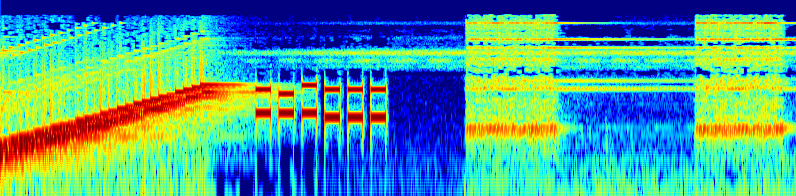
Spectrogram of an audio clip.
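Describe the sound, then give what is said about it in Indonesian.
Telephone dialing to call a friend: a rising tone sweeps upward, then five short beeping keypad tones are punched in a quick, even rhythm, followed by two longer buzzing ring tones separated by a pause. “Akhirnya saking bingungnya, nelpon kancane.”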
